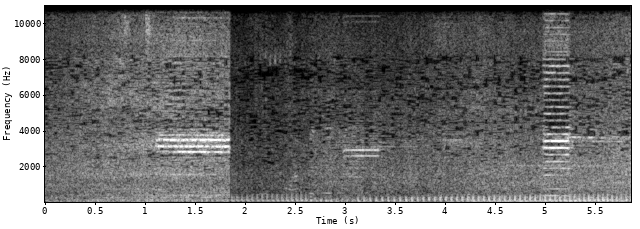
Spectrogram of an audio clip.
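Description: A motorcycle engine runs steadily at a roadside traffic police stop, its low rhythmic putter rising slightly toward the end, with background chatter and street noise around it.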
